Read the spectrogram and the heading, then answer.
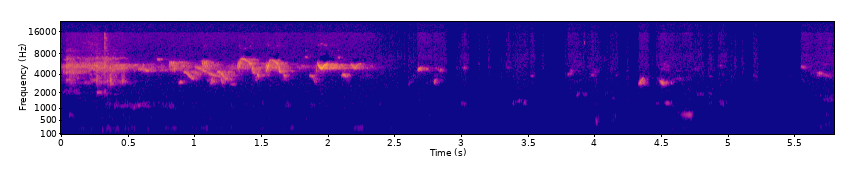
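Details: Indigo Bunting song from a field recording: a quick run of high, bright, sweeping notes lasting about two seconds, then a few scattered faint chirps.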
